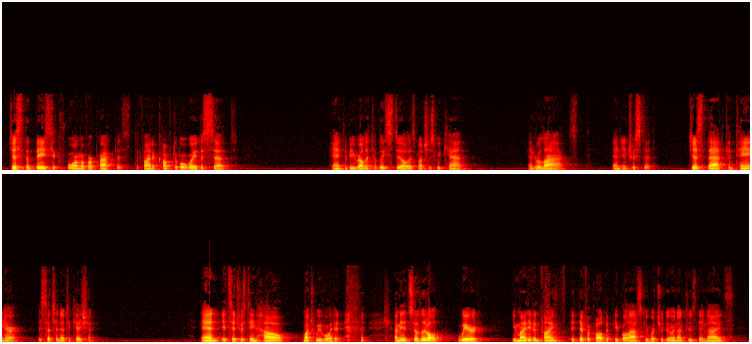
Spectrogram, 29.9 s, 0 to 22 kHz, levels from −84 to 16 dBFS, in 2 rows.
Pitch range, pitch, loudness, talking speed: 115-140 Hz, 125 Hz, -20 LUFS, 130 wpm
